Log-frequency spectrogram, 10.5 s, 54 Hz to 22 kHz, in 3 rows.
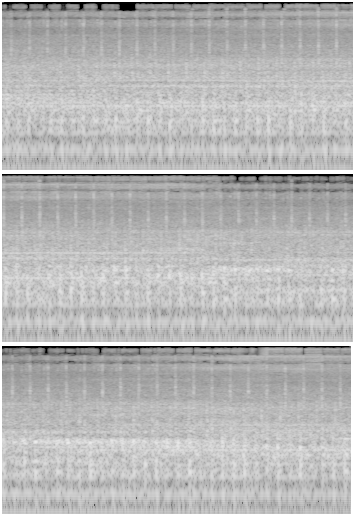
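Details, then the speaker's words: Neglected Mercedes W140 with the M119 V8 at idle: fast, busy lifter ticking on top and a dull big-end bearing knock clearly heard deep inside the engine, caused by worn rod bearings. "not only does it have a lifter tick but I don't know if you can hear it but there's uh big and bearing knock as well you can very clearly hear that deep inside the engine"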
